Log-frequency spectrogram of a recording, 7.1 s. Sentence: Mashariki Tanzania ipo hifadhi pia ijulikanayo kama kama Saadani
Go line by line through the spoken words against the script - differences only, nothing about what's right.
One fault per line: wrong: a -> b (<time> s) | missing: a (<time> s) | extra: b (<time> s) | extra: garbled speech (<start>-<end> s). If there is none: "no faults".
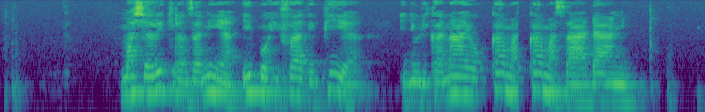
no faults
